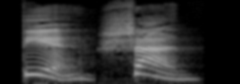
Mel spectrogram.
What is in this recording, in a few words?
"dian shan", Chinese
